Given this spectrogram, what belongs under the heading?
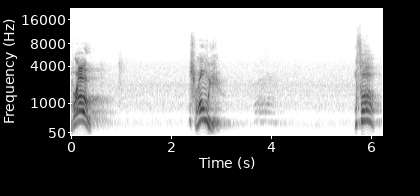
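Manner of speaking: high-pitched mock self-scolding; [name]. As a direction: confront yourself in the mirror, pitch leaping up. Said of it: "looking in the mirror and going".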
